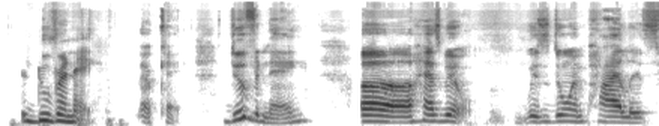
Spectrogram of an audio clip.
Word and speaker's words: DuVernay: Like, I just don't know how to pronounce her last name. Ava, how you say her last name? Duvernay.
